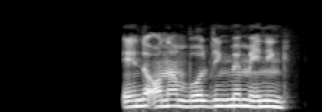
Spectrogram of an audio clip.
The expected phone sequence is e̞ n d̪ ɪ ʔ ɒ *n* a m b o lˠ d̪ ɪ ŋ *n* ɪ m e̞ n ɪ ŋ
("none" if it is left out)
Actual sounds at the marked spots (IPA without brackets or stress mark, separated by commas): n, m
